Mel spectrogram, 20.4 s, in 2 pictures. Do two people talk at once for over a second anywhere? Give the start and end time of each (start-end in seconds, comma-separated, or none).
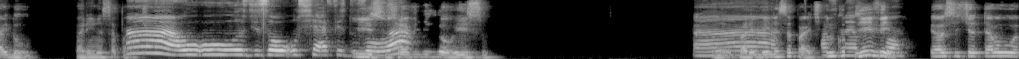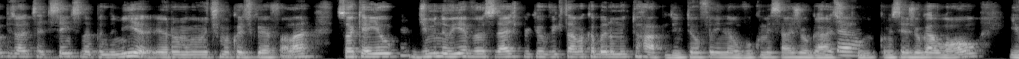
7.1-9.2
